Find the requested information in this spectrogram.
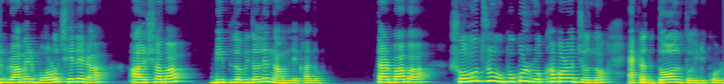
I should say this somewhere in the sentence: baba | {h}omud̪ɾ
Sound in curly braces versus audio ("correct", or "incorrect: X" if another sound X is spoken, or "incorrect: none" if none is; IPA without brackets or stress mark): incorrect: ʃ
